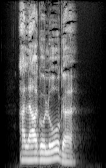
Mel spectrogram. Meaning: allergist (male or of unspecified gender)
- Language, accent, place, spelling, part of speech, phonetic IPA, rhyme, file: German, Germany, Berlin, Allergologe, noun, [alɛʁɡoˈloːɡə], -oːɡə, De-Allergologe.ogg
